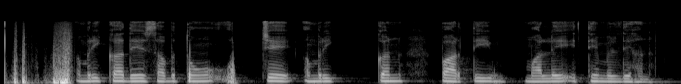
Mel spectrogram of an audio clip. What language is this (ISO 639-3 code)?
pan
